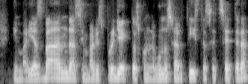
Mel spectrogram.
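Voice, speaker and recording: A man's medium-pitched voice with fairly even intonation, dry and close with no echo. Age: 30s. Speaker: voice actor and singer. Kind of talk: interview.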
